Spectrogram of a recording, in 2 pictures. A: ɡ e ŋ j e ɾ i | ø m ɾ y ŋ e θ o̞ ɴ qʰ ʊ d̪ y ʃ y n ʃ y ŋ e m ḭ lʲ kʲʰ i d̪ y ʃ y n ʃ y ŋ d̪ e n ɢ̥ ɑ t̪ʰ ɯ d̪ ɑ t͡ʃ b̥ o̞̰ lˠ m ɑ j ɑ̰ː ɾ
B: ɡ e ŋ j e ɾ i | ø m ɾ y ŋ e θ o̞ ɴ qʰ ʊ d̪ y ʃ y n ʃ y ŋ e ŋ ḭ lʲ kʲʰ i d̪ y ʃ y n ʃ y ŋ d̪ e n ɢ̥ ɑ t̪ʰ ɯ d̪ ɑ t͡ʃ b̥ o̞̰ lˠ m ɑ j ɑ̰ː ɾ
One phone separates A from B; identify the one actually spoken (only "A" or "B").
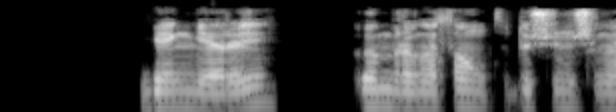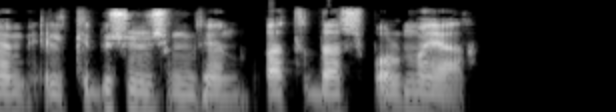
A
